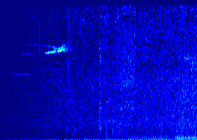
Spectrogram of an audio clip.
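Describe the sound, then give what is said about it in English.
Low rumbling city traffic in Mexicali, a large city with a lot of cars, swells steadily, cars droning with engine noise building louder toward the end, no voices heard. “It's a city, a large city, with a lot of cars and not very good quality of the air.”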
